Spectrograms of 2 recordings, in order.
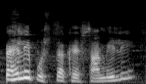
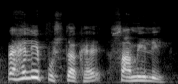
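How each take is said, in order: Both takes have the same delivery.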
